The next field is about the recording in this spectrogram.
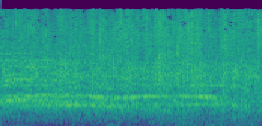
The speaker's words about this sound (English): it's the classic thing where it's like, I'll wait till they're clapping, I'll wait in between.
